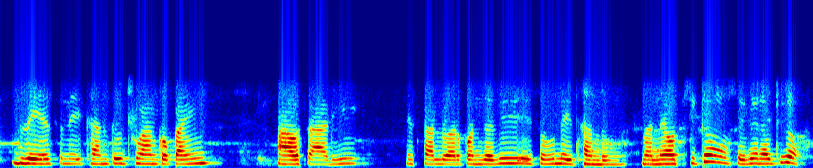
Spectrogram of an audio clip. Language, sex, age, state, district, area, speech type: Odia, female, 60+, Odisha, Jharsuguda, rural, conversation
